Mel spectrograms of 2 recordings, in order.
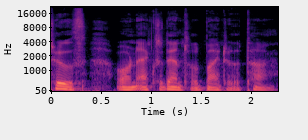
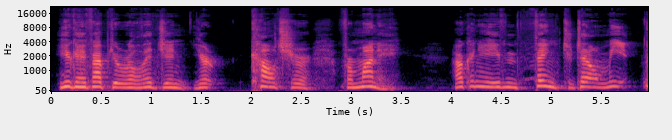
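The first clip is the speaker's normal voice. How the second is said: higher, louder, accusing shout; angry yell; 12 semitones higher, 3 dB louder than usual. Acted. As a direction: throw the betrayal in his face. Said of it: "Hiccup yelled".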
